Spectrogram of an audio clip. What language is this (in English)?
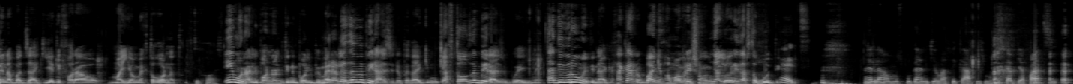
Greek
